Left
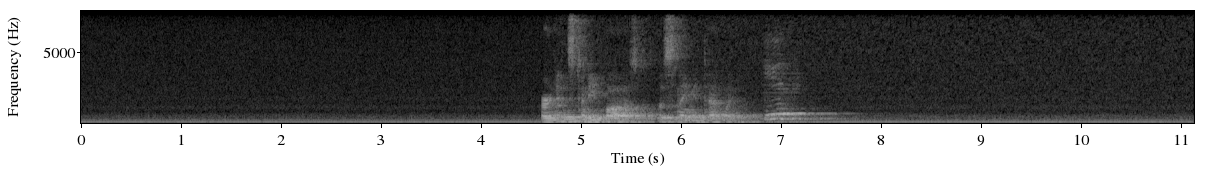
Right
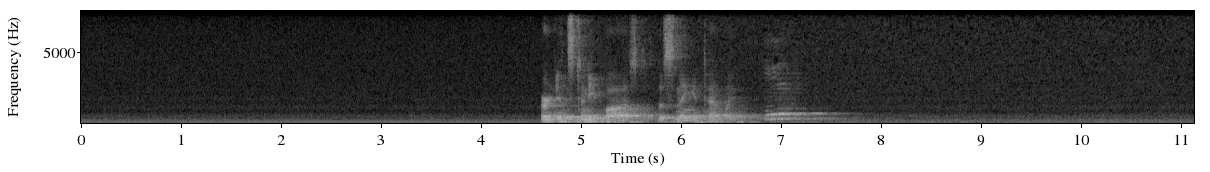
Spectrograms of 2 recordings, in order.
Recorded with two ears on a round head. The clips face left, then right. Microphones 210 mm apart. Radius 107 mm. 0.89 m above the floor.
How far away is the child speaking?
About 1.2 m.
